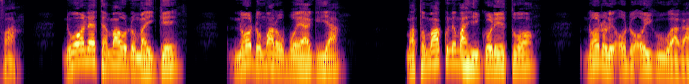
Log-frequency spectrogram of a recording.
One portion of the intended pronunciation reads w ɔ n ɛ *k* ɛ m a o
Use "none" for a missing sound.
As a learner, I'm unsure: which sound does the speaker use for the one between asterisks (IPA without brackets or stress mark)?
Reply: t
